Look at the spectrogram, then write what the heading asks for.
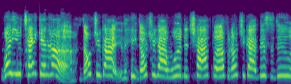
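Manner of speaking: high-pitched imitation of a fussing mother; high mom voice. Mom trying to stop dad from taking her daughter, high mock fussing. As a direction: squeak out mom's protest, laughing through it.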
